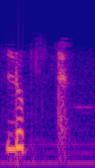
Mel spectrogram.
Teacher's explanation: Cuando el verbo termina en una K, ese ed también va a sonar como una T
